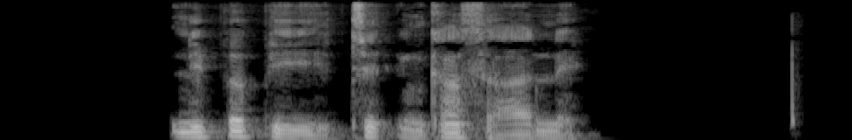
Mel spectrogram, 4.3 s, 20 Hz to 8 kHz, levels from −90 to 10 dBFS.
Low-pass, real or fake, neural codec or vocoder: 7.2 kHz; real; none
